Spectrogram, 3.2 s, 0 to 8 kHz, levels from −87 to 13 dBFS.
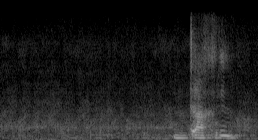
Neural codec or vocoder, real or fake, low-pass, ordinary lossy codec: codec, 16 kHz, 2 kbps, FreqCodec, smaller model; fake; 7.2 kHz; Opus, 64 kbps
